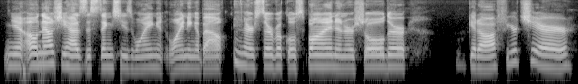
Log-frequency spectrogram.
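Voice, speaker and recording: A woman's voice: mid-range voice, level tone, a little slow, vocal fry, few pauses, fairly bright tone, clear, resonant tone, no echo, studio quality. A woman co-hosting a livestream, making blunt, wry remarks in casual chat. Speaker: livestream co-host.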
